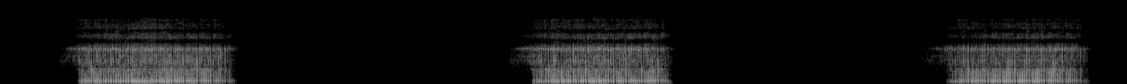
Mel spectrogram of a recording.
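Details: Snoring recording: three long, rough, rattling snores about four seconds apart, roughly 14 per minute, with silence between them.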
